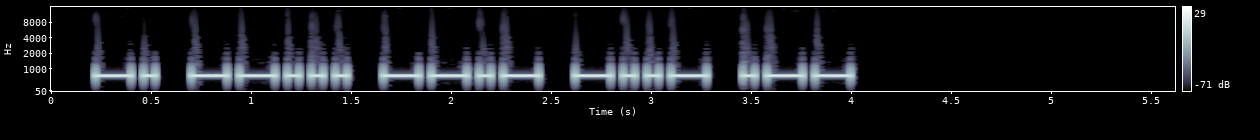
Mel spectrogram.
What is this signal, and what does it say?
Morse code, heard as a keyed tone, about 20 wpm, 700 Hz. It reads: N7QXW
